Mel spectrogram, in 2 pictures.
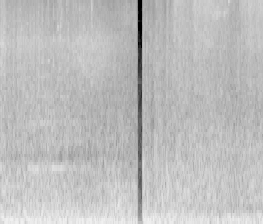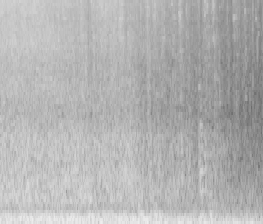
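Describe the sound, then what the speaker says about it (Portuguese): Fireworks explosions staged for a film shoot, a loud, continuous booming roar that fills the whole stretch, with one brief dropout near the start and a slight fade toward the end. "E nada melhor do que numa grande festa de despedida do que haver fogo de artifício."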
